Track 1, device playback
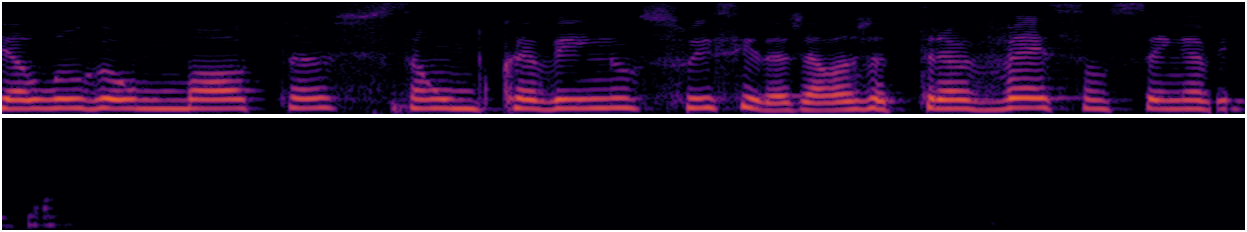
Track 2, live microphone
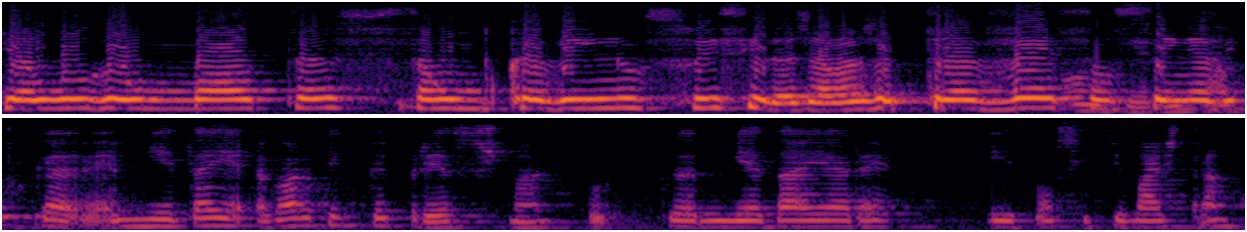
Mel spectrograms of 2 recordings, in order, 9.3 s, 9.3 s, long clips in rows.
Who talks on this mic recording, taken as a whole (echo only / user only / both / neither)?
both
